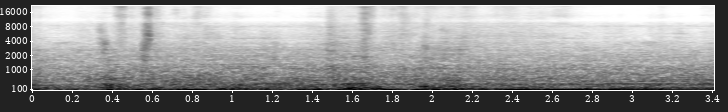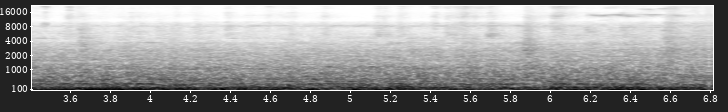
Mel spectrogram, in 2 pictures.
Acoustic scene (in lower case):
bus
